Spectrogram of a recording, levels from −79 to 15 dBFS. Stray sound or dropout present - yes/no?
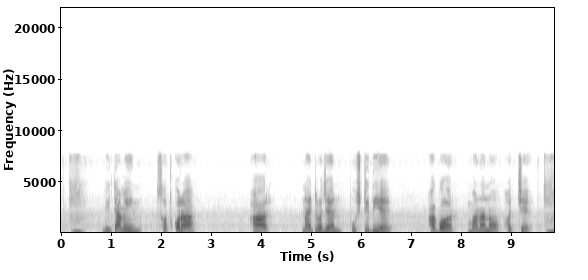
no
